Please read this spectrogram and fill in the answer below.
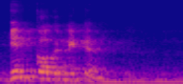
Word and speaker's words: Incogniton: इनकॉग्निटन, spelling note कर लें, हो सकता है मेरी इंग्लिश कमजोर है, मुझे पढ़ना ना है।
